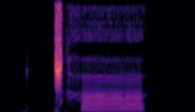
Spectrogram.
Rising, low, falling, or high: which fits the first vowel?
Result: high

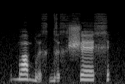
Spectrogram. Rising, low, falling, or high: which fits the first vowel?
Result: high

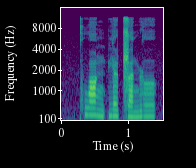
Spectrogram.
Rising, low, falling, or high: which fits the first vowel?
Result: falling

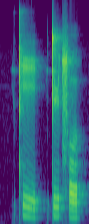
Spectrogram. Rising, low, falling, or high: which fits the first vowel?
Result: falling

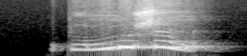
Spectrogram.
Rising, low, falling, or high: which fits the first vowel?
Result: rising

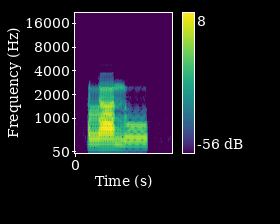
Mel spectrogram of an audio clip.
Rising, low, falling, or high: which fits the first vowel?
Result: high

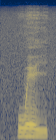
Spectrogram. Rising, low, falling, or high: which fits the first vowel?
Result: low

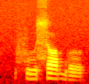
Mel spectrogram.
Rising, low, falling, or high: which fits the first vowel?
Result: low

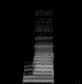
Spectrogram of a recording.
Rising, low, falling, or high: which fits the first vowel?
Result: high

